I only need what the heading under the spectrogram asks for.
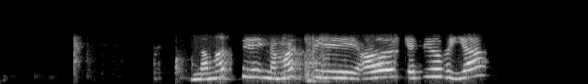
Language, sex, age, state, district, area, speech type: Hindi, female, 18-30, Uttar Pradesh, Pratapgarh, rural, conversation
